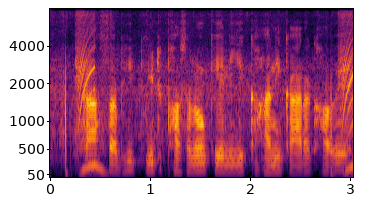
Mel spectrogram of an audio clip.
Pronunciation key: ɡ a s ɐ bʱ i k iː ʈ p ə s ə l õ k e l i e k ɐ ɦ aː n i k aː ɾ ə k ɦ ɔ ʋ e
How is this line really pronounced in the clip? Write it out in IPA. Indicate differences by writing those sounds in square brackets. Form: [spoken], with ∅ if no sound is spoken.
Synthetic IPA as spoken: [k] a s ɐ bʱ i k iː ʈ [pʰ] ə s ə l õ k e l i e k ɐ ɦ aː n i k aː ɾ ə k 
